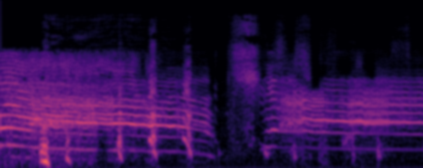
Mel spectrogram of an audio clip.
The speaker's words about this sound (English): Sound of goats.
